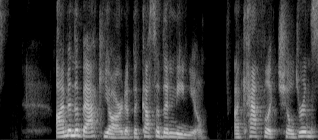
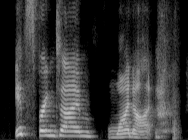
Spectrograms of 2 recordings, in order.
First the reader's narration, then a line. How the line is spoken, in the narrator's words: I laugh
